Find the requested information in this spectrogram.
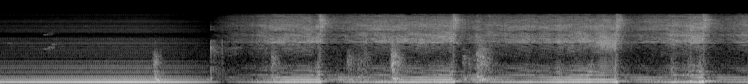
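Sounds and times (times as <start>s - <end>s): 
electrical buzzing from water-damaged machine: 0.1s - 7.4s.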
